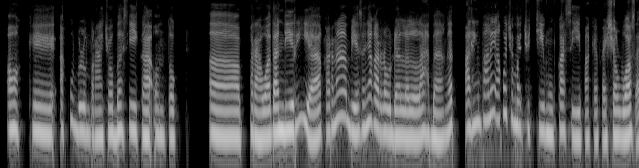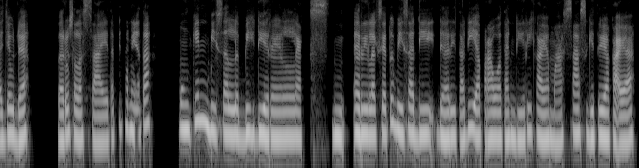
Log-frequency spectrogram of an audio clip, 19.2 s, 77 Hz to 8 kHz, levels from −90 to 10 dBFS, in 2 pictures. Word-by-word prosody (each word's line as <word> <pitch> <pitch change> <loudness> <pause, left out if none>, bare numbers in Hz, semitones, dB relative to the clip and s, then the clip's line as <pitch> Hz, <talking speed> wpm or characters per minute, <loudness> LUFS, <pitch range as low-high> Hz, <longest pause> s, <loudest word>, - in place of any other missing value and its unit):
Oke. 220 -1 -1 0.4
Aku 215 +2 -11
belum 210 -1 +1
pernah 185 0 0
coba 200 0 +3
sih, 220 -1 +1
Kak, 190 0 +1
untuk, 185 -1 -2 0.5
eee, 185 -2 +3
perawatan 190 +2 +4
diri 220 +4 +5 0.2
ya 175 +3 +2
karena 255 +9 -3
biasanya 215 +4 +1
kalau 205 -4 +1
udah 190 0 +2
lelah 180 +2 +2
banget 185 +7 +1 0.2
paling-paling 270 +7 -2
aku 345 +4 -5
cuma 255 -3 +1
cuci 215 -1 -5
muka 200 +2 0
sih 180 -1 -2
pakai 175 0 -7
facial 180 +1 -1
wash 185 +2 +2
aja 170 +2 -3
udah, 180 +1 +1 0.5
baru 185 +3 -1
selesai. 175 -3 -4
Tapi 185 +4 -12
ternyata 220 +4 -3 0.4
mungkin 240 +3 +2
bisa 205 0 -1
lebih 195 0 +2
direleks 180 -1 0
n 190 -1 +2 0.2
eee, 200 - +5
rileksnya 195 0 +1
tuh 260 - -1
bisa 200 +1 0
di 190 0 0
dari 185 -1 +1
tadi 185 +5 -1
ya - - 0
perawatan 180 0 -1
diri 175 +3 -1
kayak 175 -2 +1
massage 190 +4 -4
gitu 180 +1 -1
ya, - - +3
Kak 170 -2 0
ya. 165 - 0
190 Hz, 170 wpm, -23 LUFS, 180-210 Hz, 0.5 s, diri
